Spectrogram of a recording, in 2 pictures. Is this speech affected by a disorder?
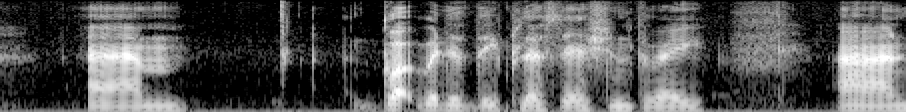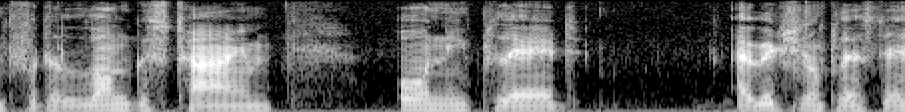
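Yes: cerebral palsy; tight muscles.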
